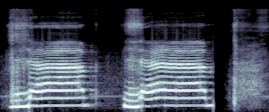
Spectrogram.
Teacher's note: لام کی ادائیگی زبان کی نوک سے ہوتی ہے۔ زبان کی نوک کو اوپر کے دانتوں کے سامنے والے مسوڑوں کے ساتھ جوڑتے ہوئے لام حرف کی ادائیگی ہوتی ہے۔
